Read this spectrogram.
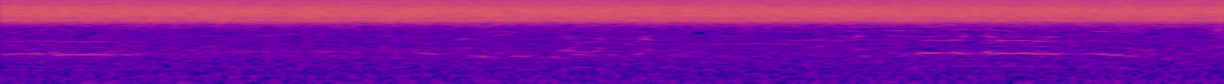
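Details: Cicadas singing at a school playground in midsummer: a dense, unbroken high hiss fills the air, with faint scattered higher voices, possibly children or birds, drifting underneath.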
